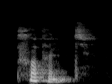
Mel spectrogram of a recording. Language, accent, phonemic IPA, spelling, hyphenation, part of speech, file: English, Southern England, /ˈpɹɒpənt/, proppant, prop‧pant, noun, LL-Q1860 (eng)-proppant.wav
- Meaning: Sand or similar particulate material suspended in water or other fluid and used in hydraulic fracturing (fracking) to keep fissures open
